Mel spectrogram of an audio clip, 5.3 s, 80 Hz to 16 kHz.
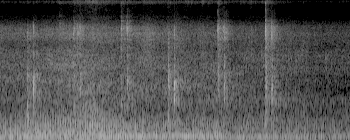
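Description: A series of sharp clicks or taps, about one every 0.7 s, over a steady low rumble.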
